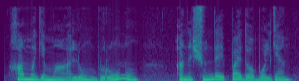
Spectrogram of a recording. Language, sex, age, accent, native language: Uzbek, female, 25-34, Toshkent shahri, Uzbek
